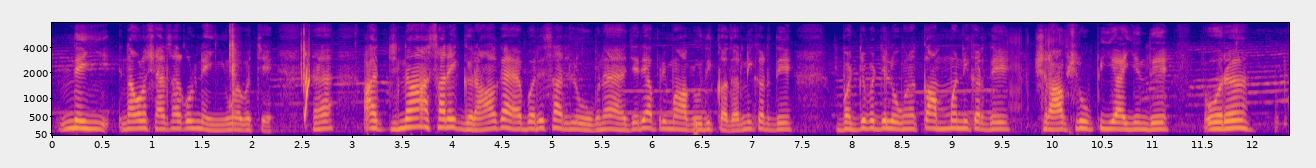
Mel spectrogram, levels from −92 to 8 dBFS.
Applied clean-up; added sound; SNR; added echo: none; none; none; none.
